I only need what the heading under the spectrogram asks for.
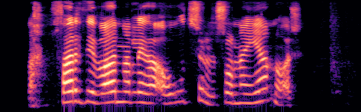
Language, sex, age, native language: Icelandic, female, 60-69, Icelandic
